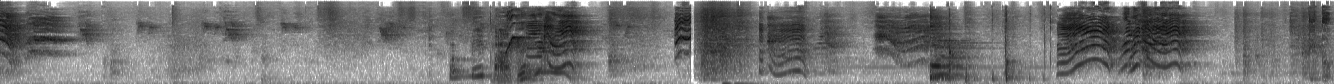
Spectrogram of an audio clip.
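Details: Talking parrot, said to say "Papa" and "Mummy", mixes loud, wavering, nasal speech-like phrases with clicks and short squeaks over about thirteen seconds, with quieter gaps between bursts, indoors.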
